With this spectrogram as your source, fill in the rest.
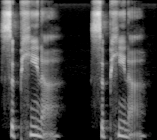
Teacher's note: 3 syllables with the B completely silent and the stress on the second.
